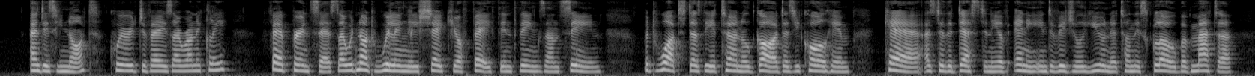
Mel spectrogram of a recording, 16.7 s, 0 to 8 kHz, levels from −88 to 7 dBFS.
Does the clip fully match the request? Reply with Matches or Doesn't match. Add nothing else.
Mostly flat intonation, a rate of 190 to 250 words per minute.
Doesn't match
